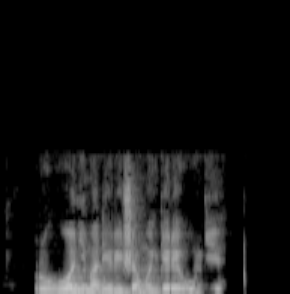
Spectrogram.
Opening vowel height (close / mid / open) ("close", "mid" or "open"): close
